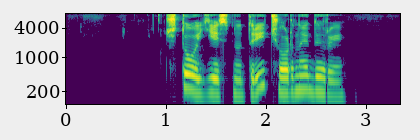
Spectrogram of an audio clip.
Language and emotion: Russian, neutral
